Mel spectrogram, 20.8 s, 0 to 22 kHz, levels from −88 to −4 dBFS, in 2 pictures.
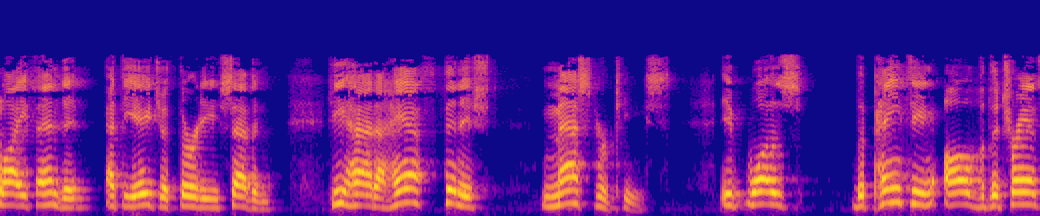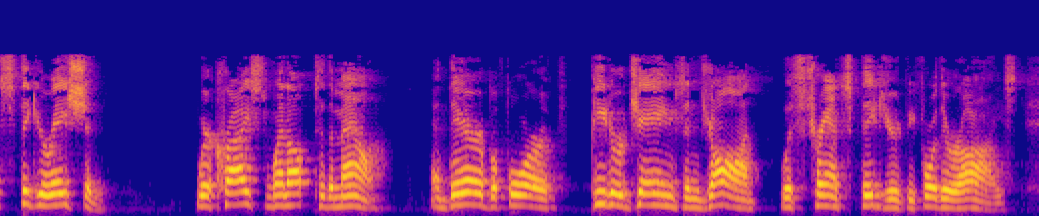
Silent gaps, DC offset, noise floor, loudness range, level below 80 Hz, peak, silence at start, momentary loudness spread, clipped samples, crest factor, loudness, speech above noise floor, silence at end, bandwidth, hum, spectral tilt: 12.13-12.34 s; under 0.1%; -51 dBFS; 3 LU; -70 dBFS; 0 dBFS; 0 s; 12 LU; under 0.1%; 16 dB; -16 LUFS; 36 dB; 0.25 s; 8 kHz; none; -2.5 dB/octave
